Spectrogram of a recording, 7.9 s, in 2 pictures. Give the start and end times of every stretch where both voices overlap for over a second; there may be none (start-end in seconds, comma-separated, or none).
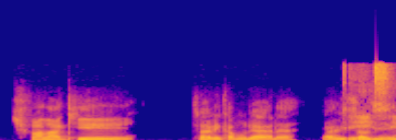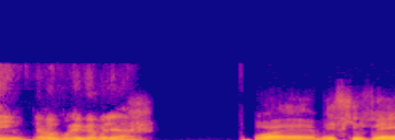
none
